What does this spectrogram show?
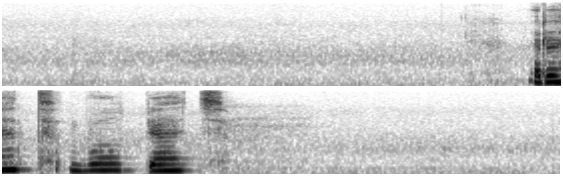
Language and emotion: Russian, sad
